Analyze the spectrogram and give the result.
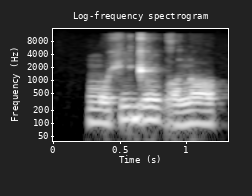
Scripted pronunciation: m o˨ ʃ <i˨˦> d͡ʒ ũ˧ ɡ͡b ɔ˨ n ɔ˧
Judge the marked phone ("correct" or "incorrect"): correct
